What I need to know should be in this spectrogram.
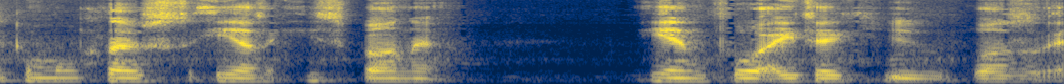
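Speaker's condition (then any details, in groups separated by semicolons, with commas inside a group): Brain injury; severe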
